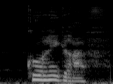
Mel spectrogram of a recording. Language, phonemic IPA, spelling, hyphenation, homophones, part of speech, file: French, /kɔ.ʁe.ɡʁaf/, chorégraphe, cho‧ré‧graphe, chorégraphes, noun, LL-Q150 (fra)-chorégraphe.wav
- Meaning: choreographer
